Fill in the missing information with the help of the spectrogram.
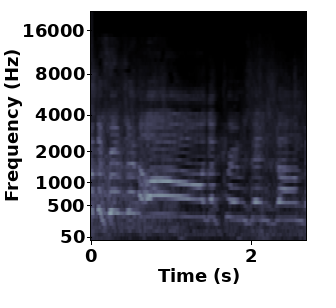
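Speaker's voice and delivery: high, loud terrified yell; panicked shriek. Real, not acted. Zombie attacks, panicked scream.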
